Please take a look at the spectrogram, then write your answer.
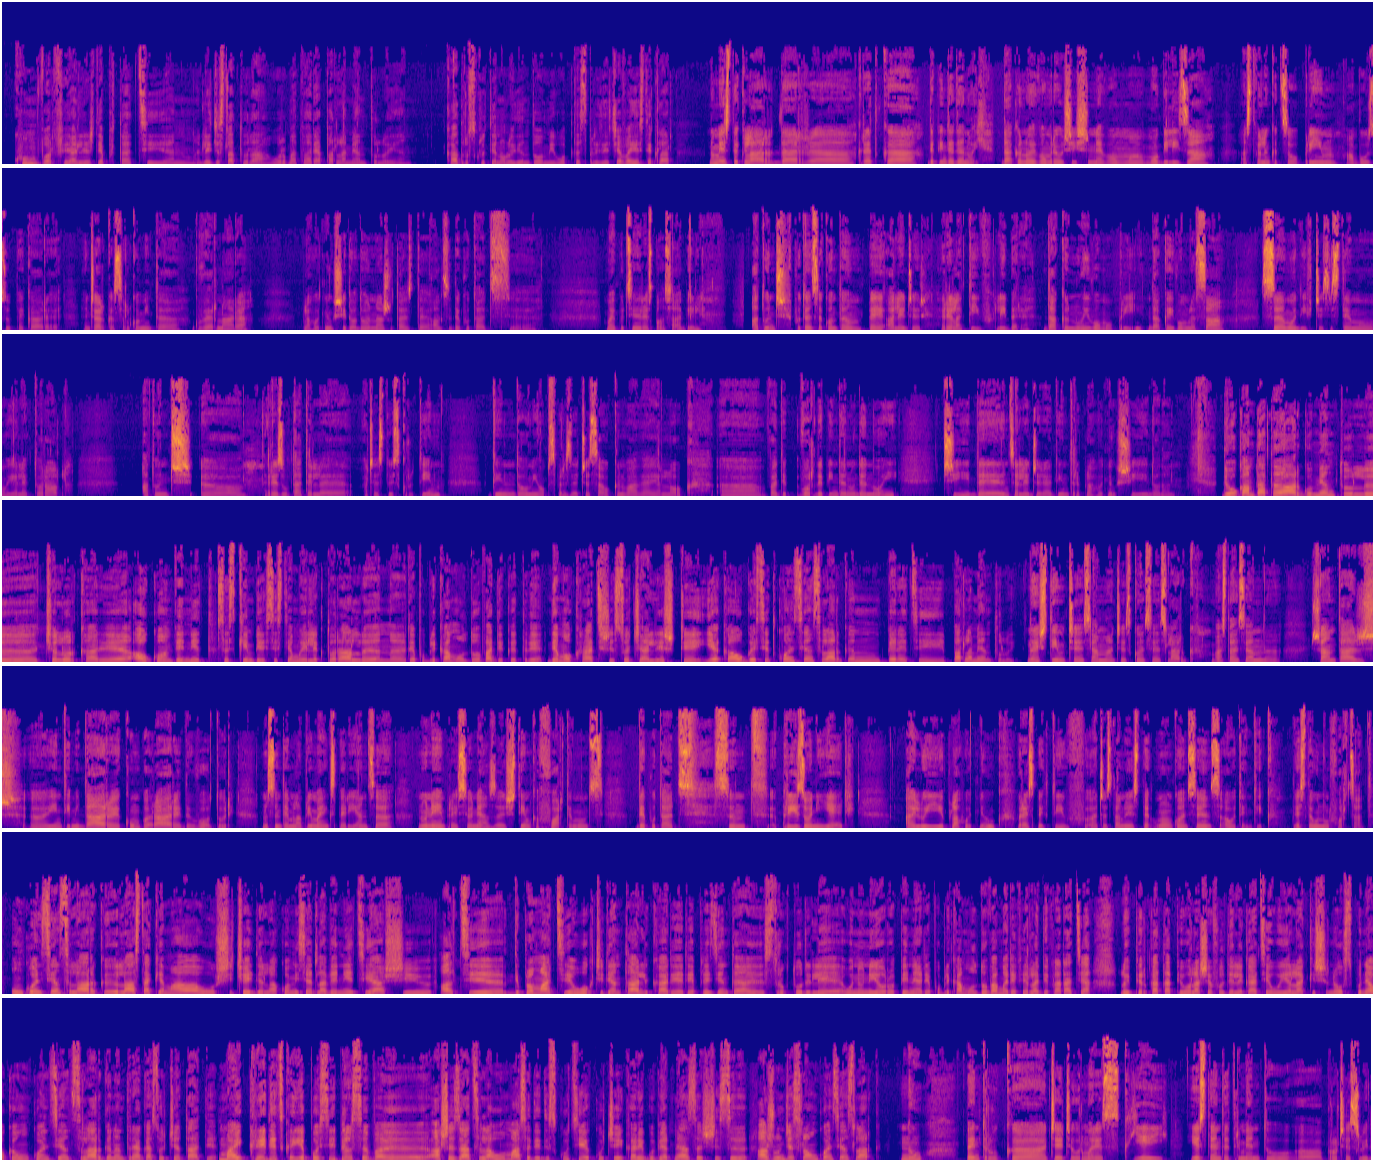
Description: Un interviu cu lidera Partidului Acțiune și Solidaritate (PAS).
